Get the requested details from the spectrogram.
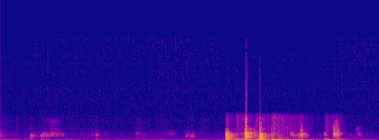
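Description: After a few quiet seconds, a burst of heavy knocking on a house's garage door that leads into the kitchen: several loud, rapid thuds and rattles in a cluster, then silence.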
